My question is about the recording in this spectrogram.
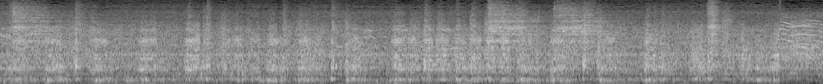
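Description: College marching band playing in the stands, its drumline of bass drums and snares carrying a steady, driving beat under the horns.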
